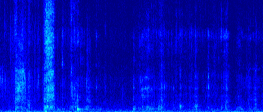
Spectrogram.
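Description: A person chewing a mouthful of chicken-breast burger, with a few short bursts of chewing noise, the strongest about a second in, thinning to faint small mouth and handling clicks.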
